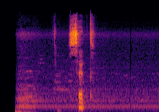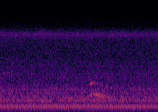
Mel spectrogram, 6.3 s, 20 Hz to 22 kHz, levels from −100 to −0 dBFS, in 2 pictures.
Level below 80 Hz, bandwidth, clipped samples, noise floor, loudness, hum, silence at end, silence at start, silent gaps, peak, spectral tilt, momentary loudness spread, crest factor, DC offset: -74 dBFS; 14 kHz; under 0.1%; -60 dBFS; -22 LUFS; none; 4.45 s; 0.35 s; none; -4 dBFS; -0.5 dB/octave; 30 LU; 30 dB; under 0.1%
